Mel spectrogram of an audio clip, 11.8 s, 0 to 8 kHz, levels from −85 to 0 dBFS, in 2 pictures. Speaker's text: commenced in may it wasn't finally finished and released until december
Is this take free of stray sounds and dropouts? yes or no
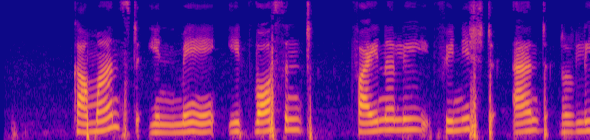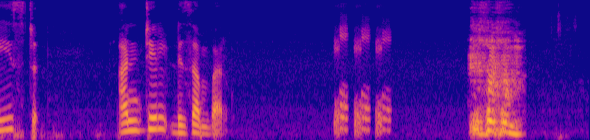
no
